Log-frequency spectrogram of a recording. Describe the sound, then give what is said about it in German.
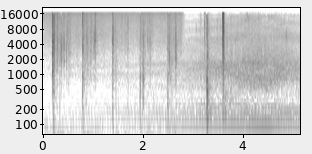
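A smelly canister is set back down in its row inside a car: several light knocks and shuffles, then a heavier thunk and a clunk, over a low steady rumble. “Achtung, ich stelle jetzt den Kanister wieder zu der Reihen.”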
